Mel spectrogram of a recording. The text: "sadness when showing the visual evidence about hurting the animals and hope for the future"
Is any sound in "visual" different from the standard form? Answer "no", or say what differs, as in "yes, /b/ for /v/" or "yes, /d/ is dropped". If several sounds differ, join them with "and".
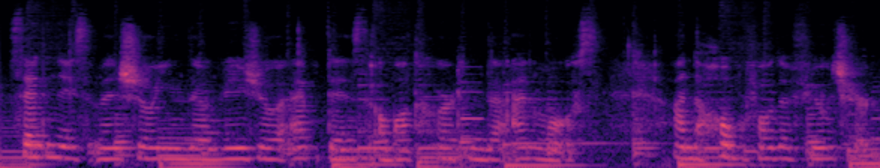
no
